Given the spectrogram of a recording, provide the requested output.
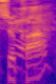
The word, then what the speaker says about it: Sarkar: So how do you pronounce it in French? – Sarkar. – Like sugar, okay.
